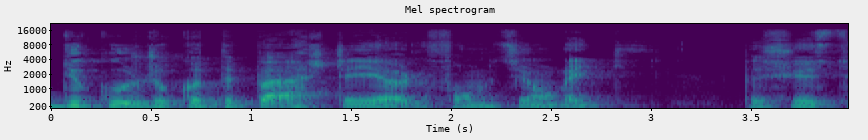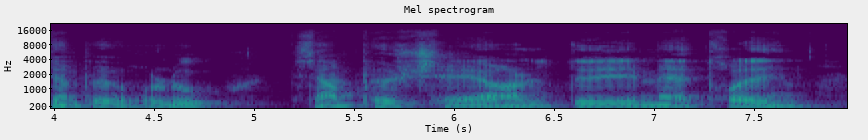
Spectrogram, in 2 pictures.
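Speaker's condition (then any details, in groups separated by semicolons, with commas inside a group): Primary progressive multiple sclerosis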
